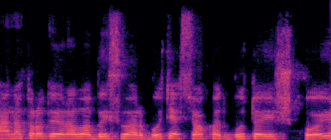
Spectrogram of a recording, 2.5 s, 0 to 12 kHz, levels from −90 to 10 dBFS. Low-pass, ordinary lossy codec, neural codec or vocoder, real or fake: 10.8 kHz; Opus, 64 kbps; none; real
